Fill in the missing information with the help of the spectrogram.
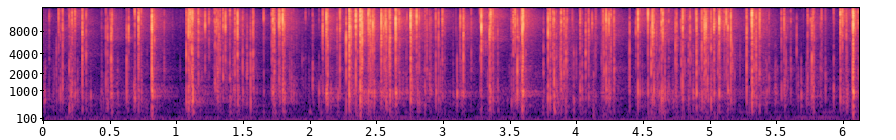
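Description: Fingers squeeze and crinkle the clear plastic film around the sides of a cardboard chamomile tea box. Dense, bright crackling comes in rapid overlapping bursts with almost no low end.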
